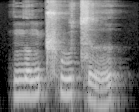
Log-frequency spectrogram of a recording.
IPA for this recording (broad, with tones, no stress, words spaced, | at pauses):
n̪ʊ˧˥ŋ ʈ͡ʂʰu˧˥t͡sɹ̩˨˩˦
